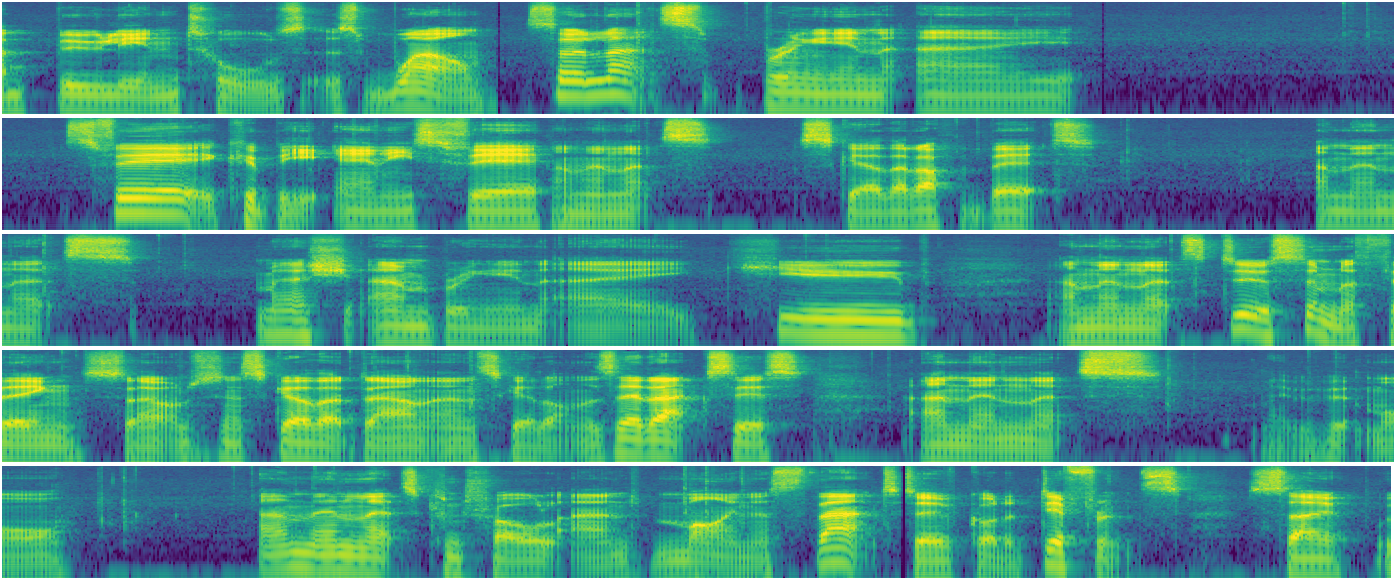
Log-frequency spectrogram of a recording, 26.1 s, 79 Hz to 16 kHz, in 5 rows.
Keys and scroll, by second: 2.3 shift+a, 6.5 g, 7.6 s, 10.5 shift+a, 14.8 g, 16.3 s, 17.1 s, 20.0 s, 21.2 g, 23.4 ctrl+KP_Subtract, 24.9 h.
